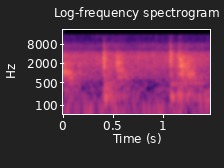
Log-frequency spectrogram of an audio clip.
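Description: Pork for a braised dish is tossed in a sizzling pan, two quick spatula strokes scraping through the meat over a continuous close fry.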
